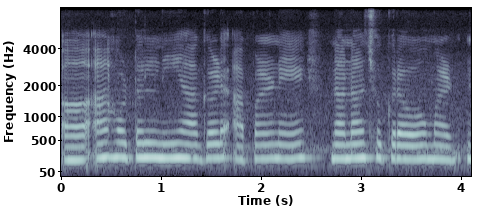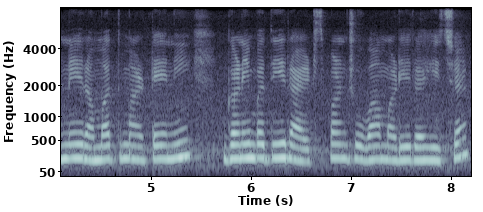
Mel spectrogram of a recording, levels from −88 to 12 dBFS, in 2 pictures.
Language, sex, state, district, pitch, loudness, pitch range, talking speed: Gujarati, female, Gujarat, Valsad, 210 Hz, -14 LUFS, 200-220 Hz, 140 wpm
